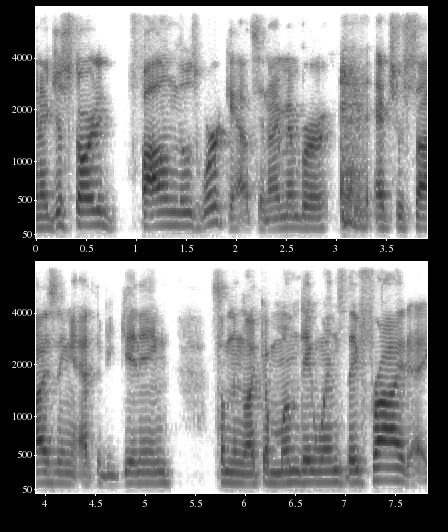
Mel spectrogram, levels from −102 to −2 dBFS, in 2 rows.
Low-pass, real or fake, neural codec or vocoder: 7.2 kHz; real; none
